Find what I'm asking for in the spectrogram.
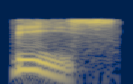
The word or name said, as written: beast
